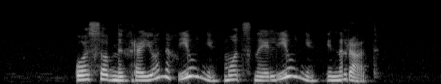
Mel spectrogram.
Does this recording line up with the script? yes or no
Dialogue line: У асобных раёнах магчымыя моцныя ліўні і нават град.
no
